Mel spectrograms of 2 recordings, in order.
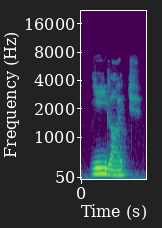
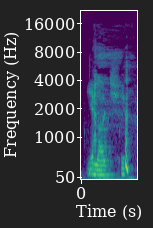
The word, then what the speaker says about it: Yelich: I really like Kristen Yelich or Yelich. I don't know how to pronounce his name. They're a fun team, though. – Ye Lige. – Oh, it's Yelich. Okay. – Ye Lige.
